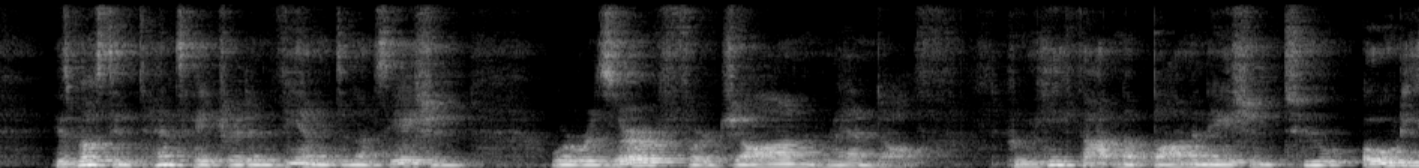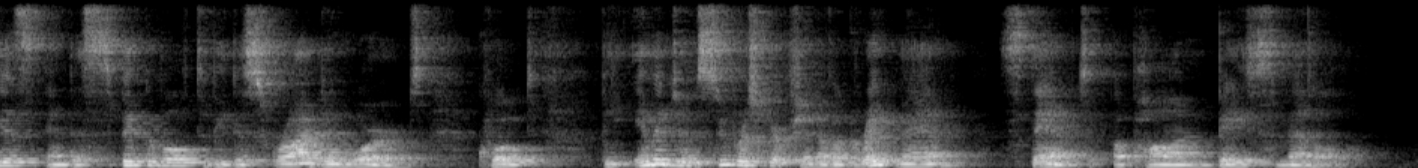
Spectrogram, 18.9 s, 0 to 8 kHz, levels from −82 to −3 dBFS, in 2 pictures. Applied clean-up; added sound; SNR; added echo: none; none; none; reverberation time 0.7 s.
